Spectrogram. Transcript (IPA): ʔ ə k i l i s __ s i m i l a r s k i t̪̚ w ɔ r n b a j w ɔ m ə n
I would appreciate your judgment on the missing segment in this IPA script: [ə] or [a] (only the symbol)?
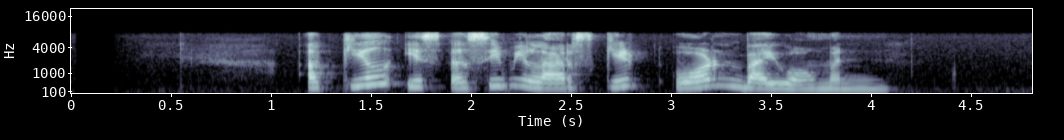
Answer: ə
